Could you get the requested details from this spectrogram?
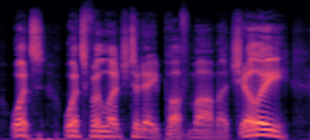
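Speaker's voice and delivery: very loud, big, butch, masculine woman's bellow. Describing a jail scene from a show, the speaker does a masculine Donna impression. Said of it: "That's my best Donna impression".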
